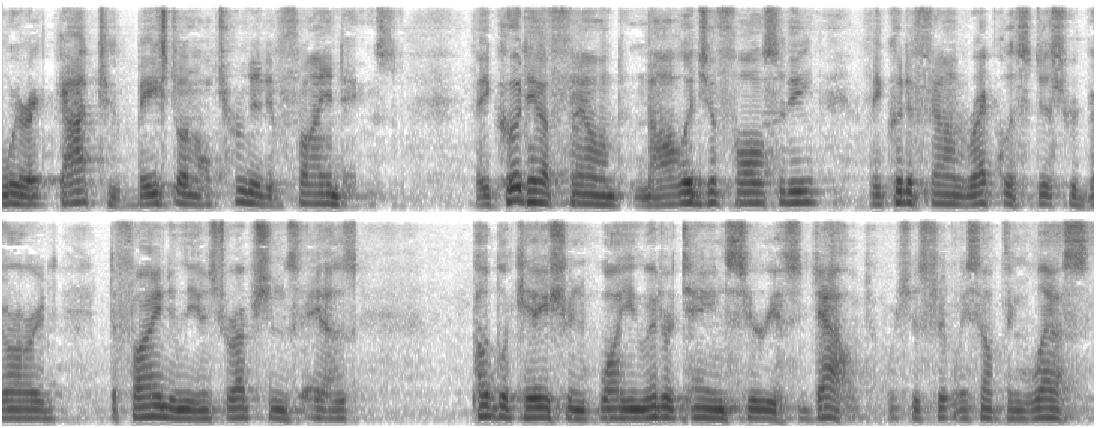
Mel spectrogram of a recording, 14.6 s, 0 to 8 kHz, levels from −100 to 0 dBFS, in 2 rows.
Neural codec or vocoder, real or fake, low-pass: codec, 16 kHz in and 24 kHz out, 1.1 kbps, FireRedTTS-2 codec; fake; 7.2 kHz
